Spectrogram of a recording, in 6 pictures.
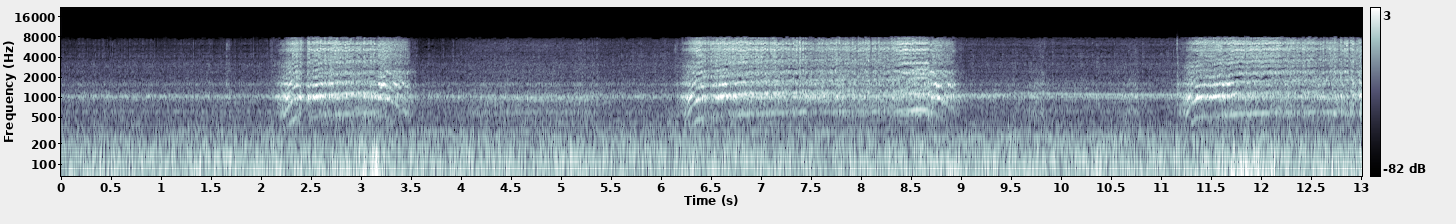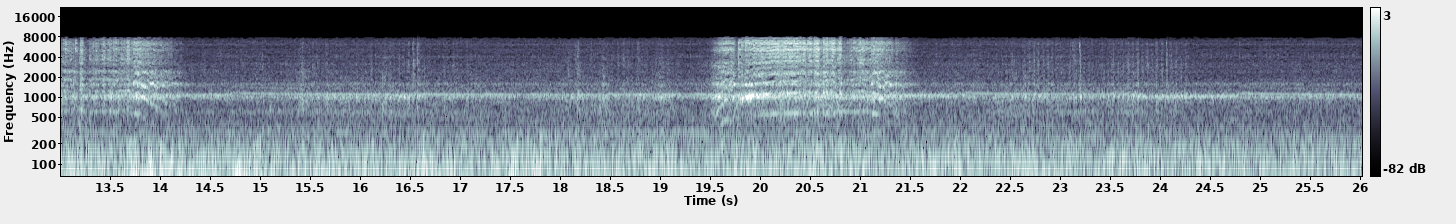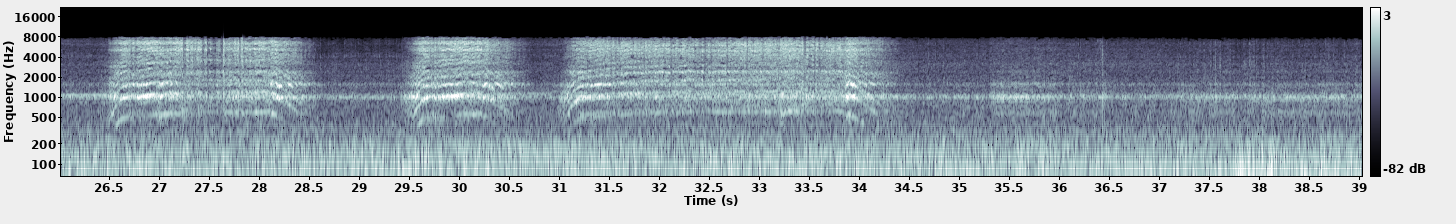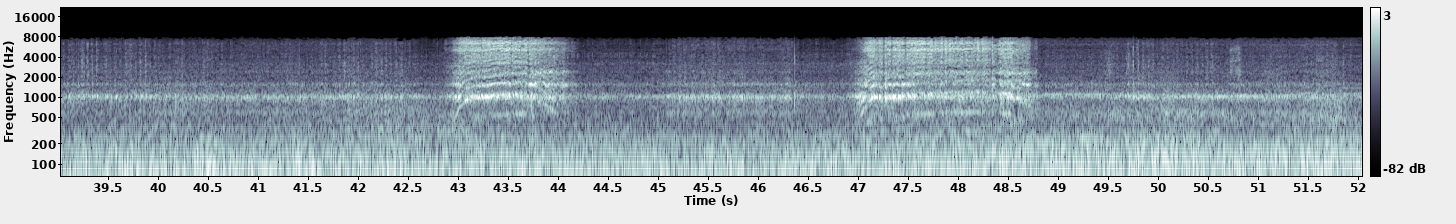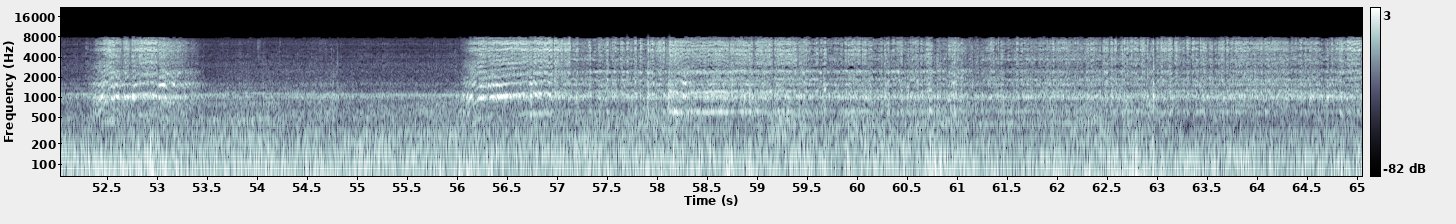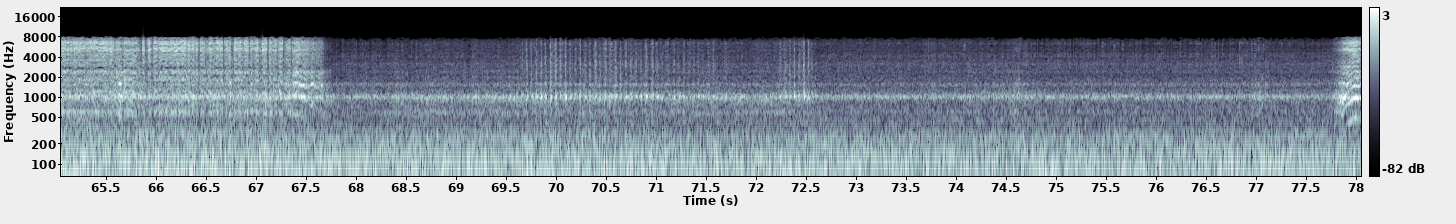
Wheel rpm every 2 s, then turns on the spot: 0, 70, 10, 130, 60, 50, 130, 20, 20, 40, 90, 20, 0, 90, 40, 90, 150, 10, 10, 20, 20, 50, 20, 70, 40, 20, 40, 10, 140, 160, 160, 160, 160, 120, 20, 20, 10, 10, 10.
4-6 8-10 14-18 22-24 34-42 44-46 48-52 68-72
